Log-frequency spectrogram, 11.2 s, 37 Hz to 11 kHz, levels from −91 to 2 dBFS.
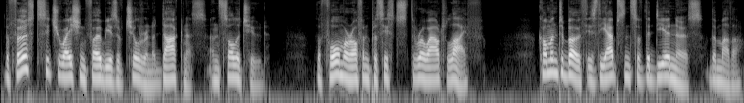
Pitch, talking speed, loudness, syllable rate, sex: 140 Hz, 150 wpm, -19 LUFS, 4.9 syllables/s, male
